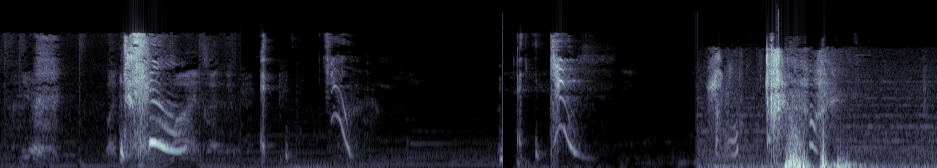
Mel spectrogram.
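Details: VTuber sneezing, mentions having allergies: brief vocal sounds, then a sharp sneeze and a second louder sneeze, with faint music behind.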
